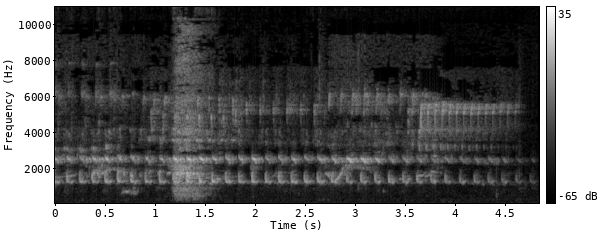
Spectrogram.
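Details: Sora, a secretive marsh bird that is very vocal day and night, gives its whinny: a rapid run of bright, neighing notes at about four per second, fading as it goes, with a brief burst of noise near the start. An American bittern may be glugging in the background.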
